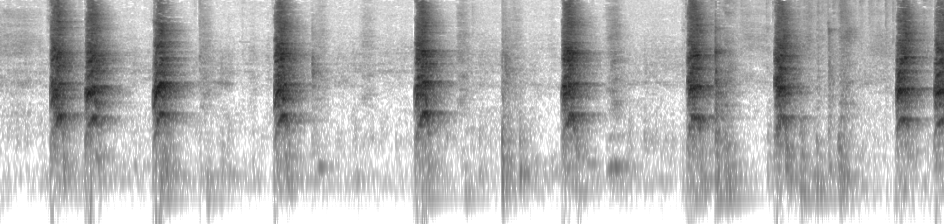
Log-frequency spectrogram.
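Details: Pomeranian playing with a toy hamster, giving sharp high-pitched barks singly and in quick pairs, about ten in nine seconds, with short pauses between bursts; no other sounds.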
